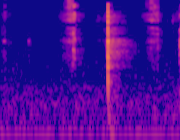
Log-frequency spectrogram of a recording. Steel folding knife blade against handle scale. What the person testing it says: it's kind of rubbing on the scale. So that's just indicative of you have such a small channel for this to be in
